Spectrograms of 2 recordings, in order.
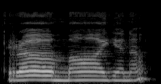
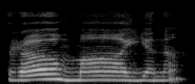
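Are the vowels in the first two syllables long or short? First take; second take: short; short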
